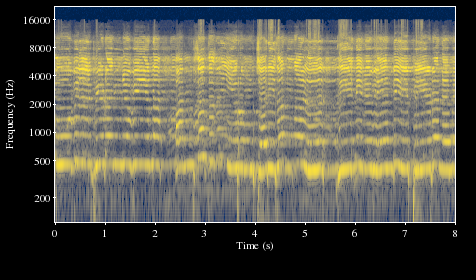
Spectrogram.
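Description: A boy singing a devotional song solo into a microphone. He holds long notes, ornamented with wavering turns and slides.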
